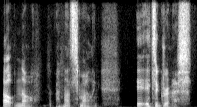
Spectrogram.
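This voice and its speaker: A man's voice: mid-range voice, huge pitch swings, slightly rough, no room sound, studio quality. A man playing a brash, flustered prince of nightmares in love, stammering and swearing through an intimate audio roleplay. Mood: candid, softened. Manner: halting, stammering, sweary and sardonic. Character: male supernatural prince of nightmares, brash, flustered, smitten lover.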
